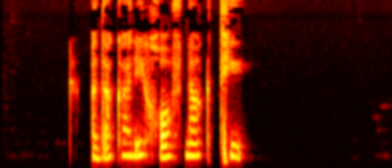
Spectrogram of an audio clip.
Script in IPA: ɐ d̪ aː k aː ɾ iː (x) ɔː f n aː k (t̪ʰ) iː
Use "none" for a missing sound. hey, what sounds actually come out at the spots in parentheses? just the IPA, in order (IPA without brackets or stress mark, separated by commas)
x, t̪ʰ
